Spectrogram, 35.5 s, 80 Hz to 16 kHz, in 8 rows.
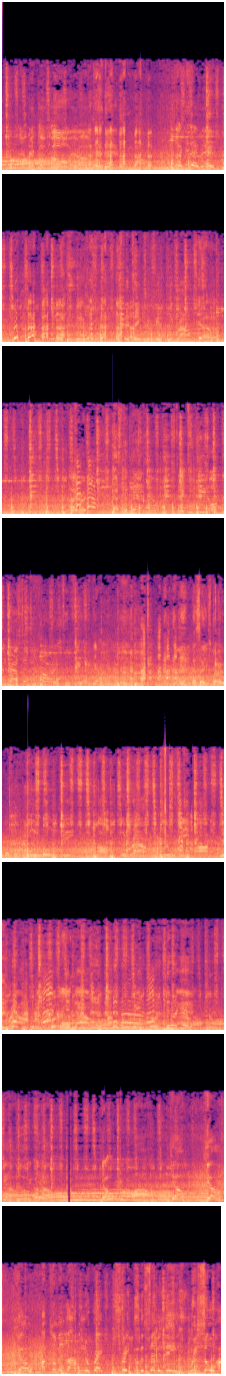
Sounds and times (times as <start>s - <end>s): Speech: 0.0s - 4.3s, 5.4s - 8.8s, 10.2s - 11.8s, 17.0s - 27.8s, 28.5s - 35.4s
Music: 0.0s - 16.2s, 17.2s - 35.4s
Car: 0.0s - 35.4s.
